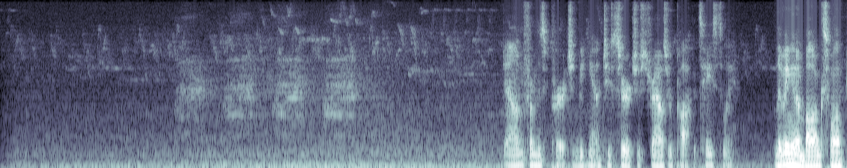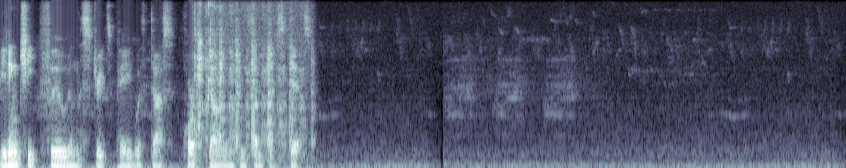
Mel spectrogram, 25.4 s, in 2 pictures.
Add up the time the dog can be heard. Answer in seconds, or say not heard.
2 s.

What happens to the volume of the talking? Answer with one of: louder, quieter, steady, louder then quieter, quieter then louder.
louder then quieter.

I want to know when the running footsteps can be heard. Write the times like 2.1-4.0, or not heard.
not heard.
